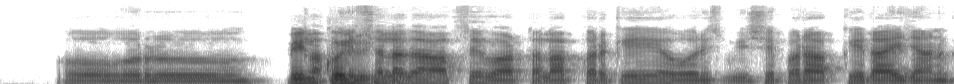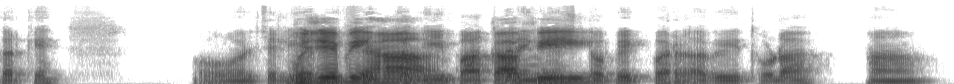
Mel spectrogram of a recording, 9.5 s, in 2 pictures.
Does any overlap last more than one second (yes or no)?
yes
